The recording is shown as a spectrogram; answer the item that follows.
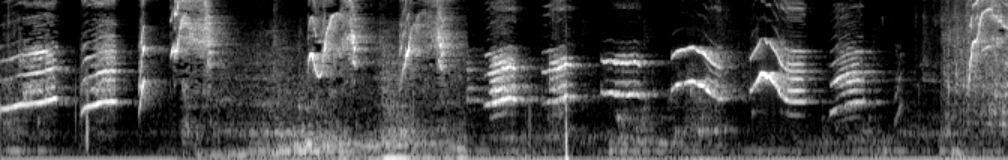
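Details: Lori, a baby monkey, cries loudly while being bathed: shrill, harmonic squeals that rise and fall, repeated in quick bursts about every half second, over a steady low hum.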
